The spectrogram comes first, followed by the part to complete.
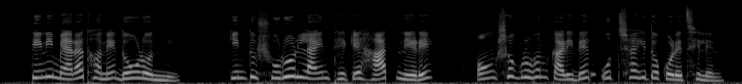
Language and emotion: Bengali, neutral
